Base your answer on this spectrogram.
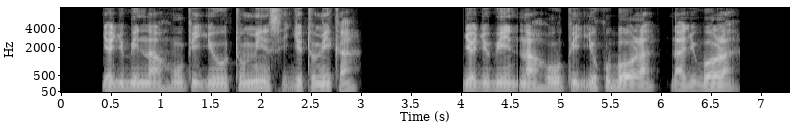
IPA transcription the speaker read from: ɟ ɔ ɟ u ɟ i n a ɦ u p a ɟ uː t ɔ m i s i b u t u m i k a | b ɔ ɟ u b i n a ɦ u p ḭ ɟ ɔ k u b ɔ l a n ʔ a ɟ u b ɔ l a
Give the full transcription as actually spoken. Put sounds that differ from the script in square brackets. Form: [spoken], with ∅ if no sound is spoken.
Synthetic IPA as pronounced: ɟ ɔ ɟ u [b] i n a ɦ u p [i] ɟ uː t [u] m i s i [ɟ] u t u m i k a | [ɟ] ɔ ɟ u b i n a ɦ u p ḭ ɟ [u] k u b ɔ l a n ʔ a ɟ u b ɔ l a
